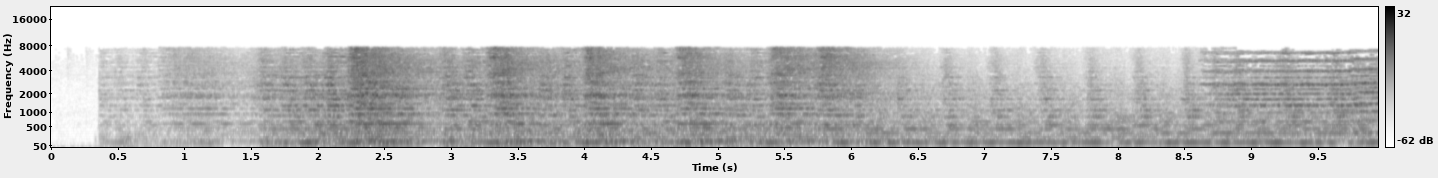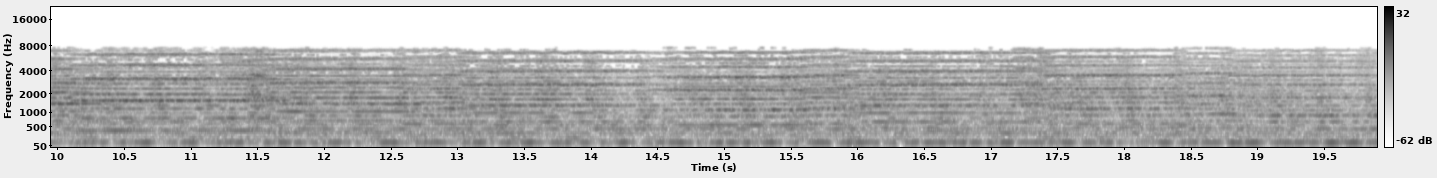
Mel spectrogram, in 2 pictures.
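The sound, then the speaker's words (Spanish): Orchestral music playing a zapateado intermezzo from a zarzuela, full and steady in level, with sustained string and wind textures and no voices. “como hemos estado con La Revoltosa y el maestro Chapí, vamos a escucharle el intermedio para que ustedes le escuchen, que seguro que les suena. Es un zapateado maravilloso. Y suena así.”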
